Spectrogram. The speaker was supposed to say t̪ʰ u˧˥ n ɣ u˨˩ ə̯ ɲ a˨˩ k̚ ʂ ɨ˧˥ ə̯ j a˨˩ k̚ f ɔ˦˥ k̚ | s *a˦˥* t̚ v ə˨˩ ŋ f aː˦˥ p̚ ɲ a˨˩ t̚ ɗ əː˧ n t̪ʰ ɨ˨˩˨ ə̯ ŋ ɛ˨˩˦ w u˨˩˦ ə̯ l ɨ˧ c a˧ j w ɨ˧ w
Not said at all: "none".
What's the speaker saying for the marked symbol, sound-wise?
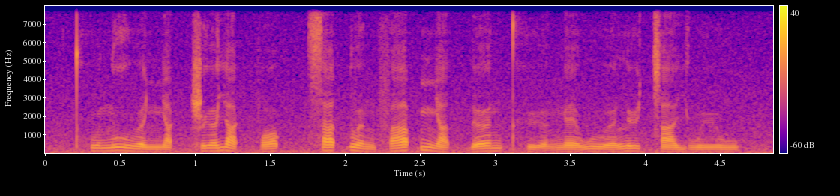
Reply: a˦˥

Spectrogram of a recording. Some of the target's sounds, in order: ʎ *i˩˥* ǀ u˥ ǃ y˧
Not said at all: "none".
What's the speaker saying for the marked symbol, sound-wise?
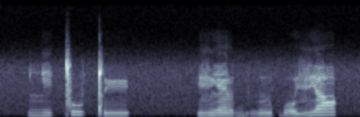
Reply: i˧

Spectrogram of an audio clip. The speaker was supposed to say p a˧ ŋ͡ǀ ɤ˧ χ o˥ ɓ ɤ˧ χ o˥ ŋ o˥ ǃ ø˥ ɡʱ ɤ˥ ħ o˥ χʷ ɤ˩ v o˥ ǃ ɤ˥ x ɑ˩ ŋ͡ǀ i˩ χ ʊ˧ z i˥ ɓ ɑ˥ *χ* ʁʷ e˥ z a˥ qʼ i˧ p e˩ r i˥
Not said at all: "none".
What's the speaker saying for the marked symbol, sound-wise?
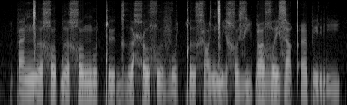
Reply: none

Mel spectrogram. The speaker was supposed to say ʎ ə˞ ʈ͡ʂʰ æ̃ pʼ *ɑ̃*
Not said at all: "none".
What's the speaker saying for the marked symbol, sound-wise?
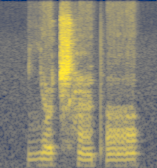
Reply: ɑ̃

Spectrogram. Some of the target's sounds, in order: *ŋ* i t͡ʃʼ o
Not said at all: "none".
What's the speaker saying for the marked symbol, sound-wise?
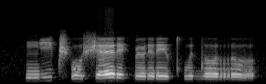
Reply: ŋ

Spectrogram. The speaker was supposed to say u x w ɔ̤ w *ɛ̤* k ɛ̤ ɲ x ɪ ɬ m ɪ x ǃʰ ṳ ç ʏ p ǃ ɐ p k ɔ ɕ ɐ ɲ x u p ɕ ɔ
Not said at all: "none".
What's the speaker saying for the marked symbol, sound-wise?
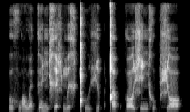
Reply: ɛ̤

